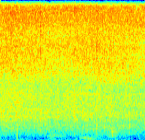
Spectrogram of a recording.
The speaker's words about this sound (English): Oh my god, can you finish browning the chicken? Finish browning the chicken. I'm browning, bro. Do we need more oil?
